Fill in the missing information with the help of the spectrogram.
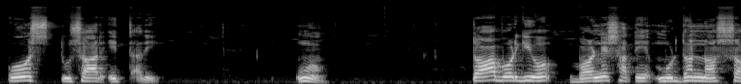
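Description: A man teaching, reading out exam notes and repeating example words to show their pronunciation. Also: a little high.

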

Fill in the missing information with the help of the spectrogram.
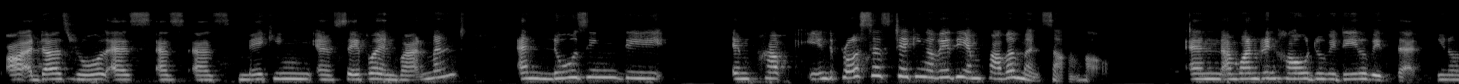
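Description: A woman's voice: fairly high pitch, a bit bright, low-quality recording. Sri lankan woman asking a question on a shaky video call, takes her time. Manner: thoughtful, searching for words. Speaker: audience member asking a question. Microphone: video call on a bad connection.

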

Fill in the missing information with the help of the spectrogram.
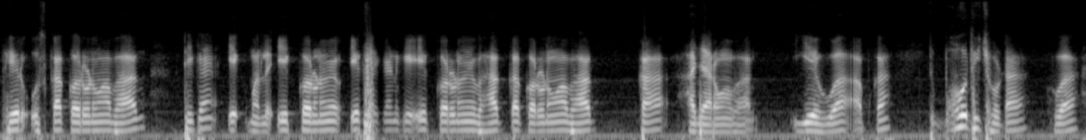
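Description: A man teaching a physics textbook chapter in chatty Hindi, reading English lines slowly and working sums aloud with many pauses and restarts, on a tinny phone-like recording. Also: medium pitch, fairly even intonation, clean tone, no echo. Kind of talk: textbook explanation lesson.

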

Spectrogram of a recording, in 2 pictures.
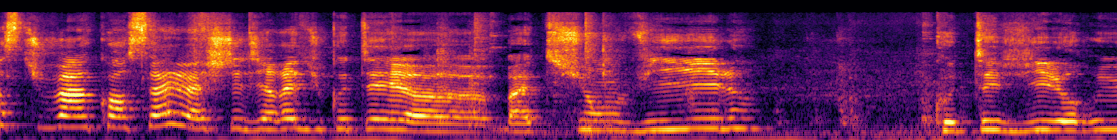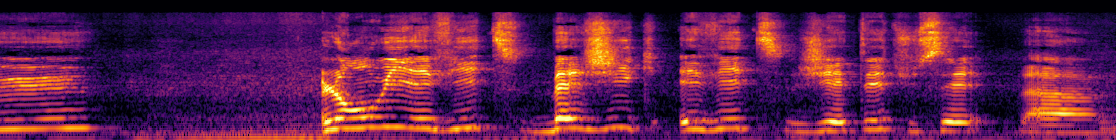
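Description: Woman, 30s, casual live-stream host, slightly high voice, phone mic, light shop noise. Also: fairly bright tone. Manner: chatty, reads out viewer questions and answers them. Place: small shop with a big front window, indoors. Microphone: phone held at arm's length.

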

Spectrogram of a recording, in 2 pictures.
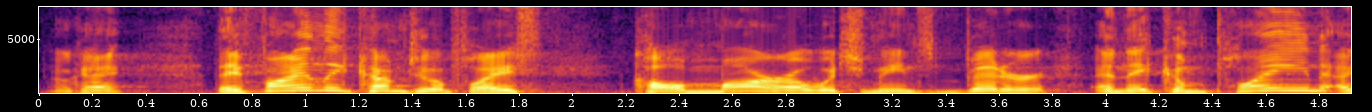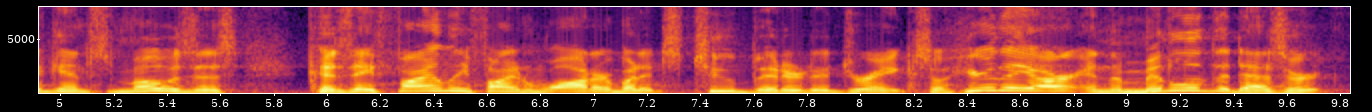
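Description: A man's voice: sits high, expressive, brisk. A man pastor preaching a sermon in a conversational way, with joking asides.

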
